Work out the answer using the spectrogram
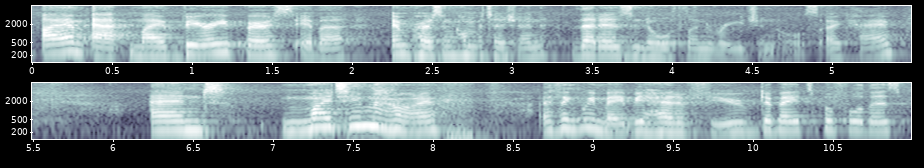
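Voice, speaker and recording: A teenage girl from New Zealand gives a chatty personal speech at a debating ceremony, self-deprecating and quick to laugh. Her voice sits at an ordinary middle pitch. It rings with the long reverb of a large chamber. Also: slight background noise. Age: teens. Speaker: student speaker.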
